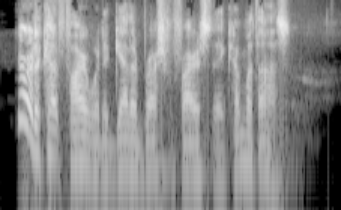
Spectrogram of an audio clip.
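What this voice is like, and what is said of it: Put-on British accent. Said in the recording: “apparently the orc had a British accent that day”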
